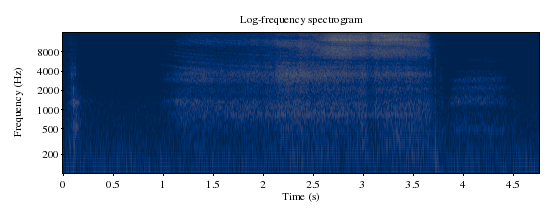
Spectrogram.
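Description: A young man blows air into a balloon with a rushing hiss.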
